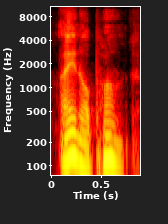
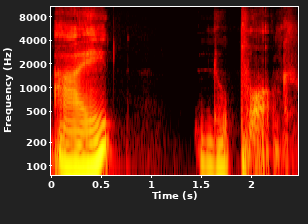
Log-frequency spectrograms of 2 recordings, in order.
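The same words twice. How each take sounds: First: It is said at normal speed. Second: It is said slowly.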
